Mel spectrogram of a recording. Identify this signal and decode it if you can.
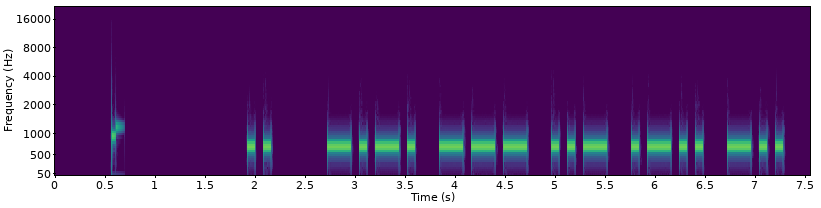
Morse code, heard as a keyed tone, about 15 wpm, 700 Hz. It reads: I COULD
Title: Sentences from Top 1000 Words - Review Part 5 - 15wpm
